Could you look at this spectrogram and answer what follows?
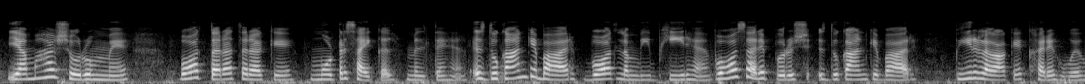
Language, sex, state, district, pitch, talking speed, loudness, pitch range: Hindi, female, West Bengal, Purulia, 230 Hz, 160 wpm, -16 LUFS, 210-260 Hz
